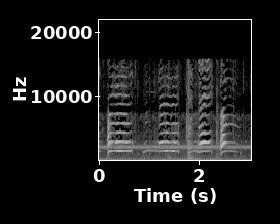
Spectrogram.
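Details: Puppy sleeping outside while it rains, giving high, thin whining whimpers in four short bursts, each slightly rising then sliding down, over a steady shrill background hum.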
